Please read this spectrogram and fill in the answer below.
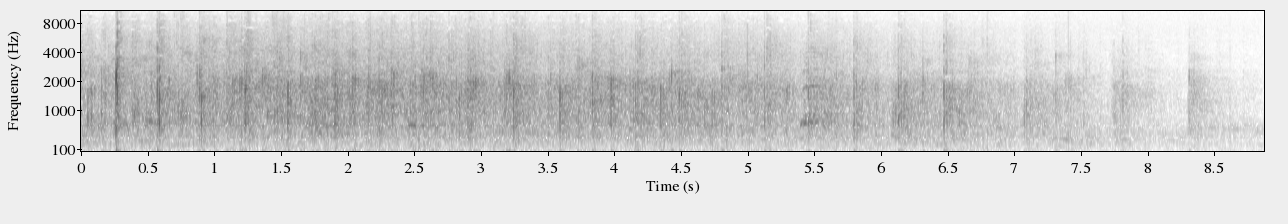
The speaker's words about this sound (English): Are you well? You are well. Then clap your hands for yourself.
